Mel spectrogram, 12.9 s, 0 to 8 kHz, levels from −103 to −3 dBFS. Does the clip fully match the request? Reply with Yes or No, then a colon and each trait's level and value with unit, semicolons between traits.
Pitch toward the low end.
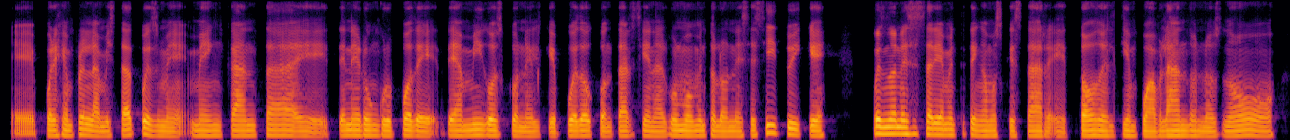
Yes: low, 110 Hz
